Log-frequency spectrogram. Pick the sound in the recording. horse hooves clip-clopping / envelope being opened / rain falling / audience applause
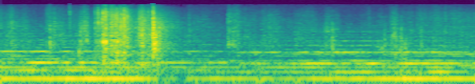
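envelope being opened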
